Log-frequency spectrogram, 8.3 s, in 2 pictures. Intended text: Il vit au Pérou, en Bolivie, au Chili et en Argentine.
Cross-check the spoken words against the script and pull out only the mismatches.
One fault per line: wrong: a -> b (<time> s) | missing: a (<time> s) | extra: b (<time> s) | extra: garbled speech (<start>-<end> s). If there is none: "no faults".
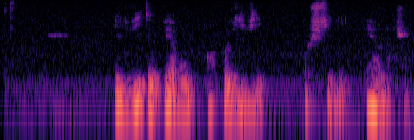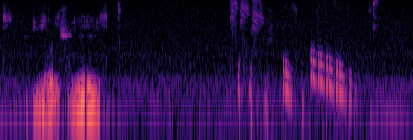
extra: garbled speech (4.4-5.3 s)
